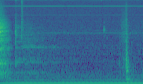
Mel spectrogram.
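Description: Quiet workshop room tone with a steady low hum, broken by one light click near the end.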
